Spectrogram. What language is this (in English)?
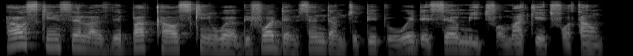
Nigerian Pidgin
